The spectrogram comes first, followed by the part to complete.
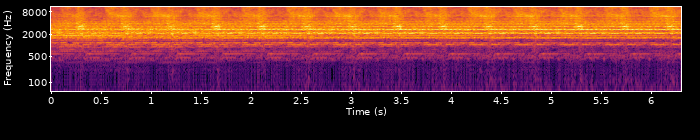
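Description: Electronic dance music from a breakbeat DJ mix played off vinyl: sustained synth tones over a steady beat of regularly repeating crisp high ticks.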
